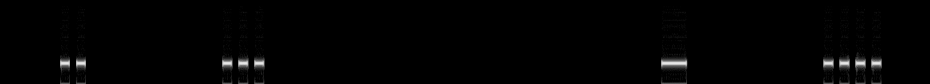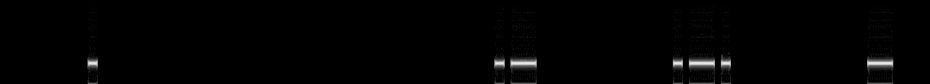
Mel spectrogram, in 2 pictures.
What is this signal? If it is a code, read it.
Morse code, heard as a keyed tone, about 15 wpm, spaced as for 5 wpm, 1000 Hz. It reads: IS THE ART
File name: qotdfiles / 5wpm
